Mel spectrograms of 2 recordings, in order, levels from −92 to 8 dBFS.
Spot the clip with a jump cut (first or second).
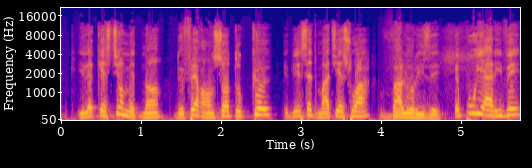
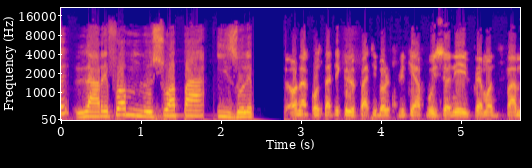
second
